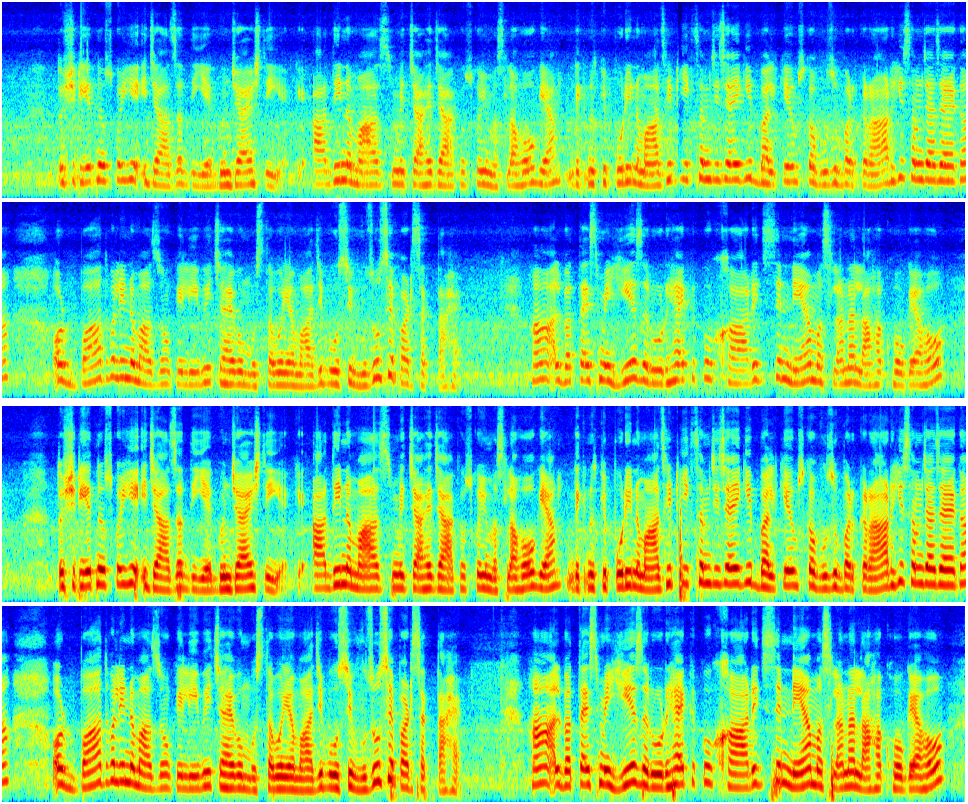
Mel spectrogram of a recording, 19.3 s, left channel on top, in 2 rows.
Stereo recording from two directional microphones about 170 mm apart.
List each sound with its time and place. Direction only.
0.5 s speech: 45° right (ahead or behind)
